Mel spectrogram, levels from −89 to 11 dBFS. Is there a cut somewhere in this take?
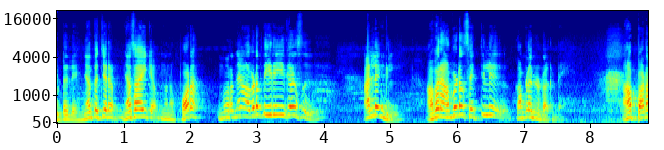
no; 0 cuts

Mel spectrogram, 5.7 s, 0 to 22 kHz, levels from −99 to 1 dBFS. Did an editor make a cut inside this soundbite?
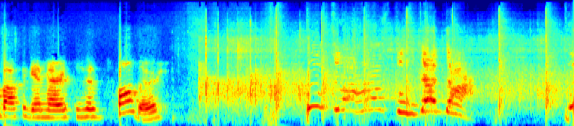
no; 0 cuts

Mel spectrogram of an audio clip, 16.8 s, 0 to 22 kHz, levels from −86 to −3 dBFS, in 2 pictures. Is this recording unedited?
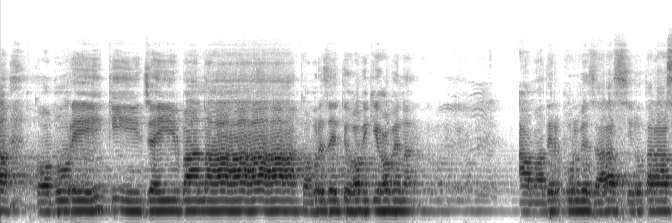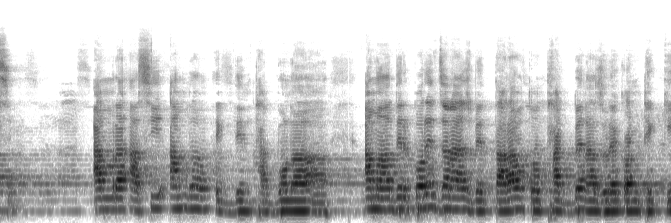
yes; 0 cuts

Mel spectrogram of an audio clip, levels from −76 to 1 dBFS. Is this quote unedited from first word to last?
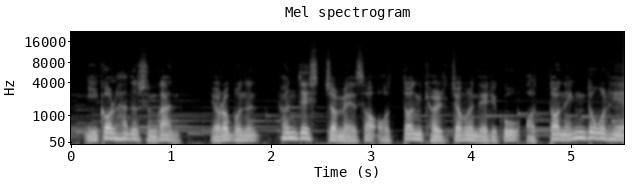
yes; 0 cuts

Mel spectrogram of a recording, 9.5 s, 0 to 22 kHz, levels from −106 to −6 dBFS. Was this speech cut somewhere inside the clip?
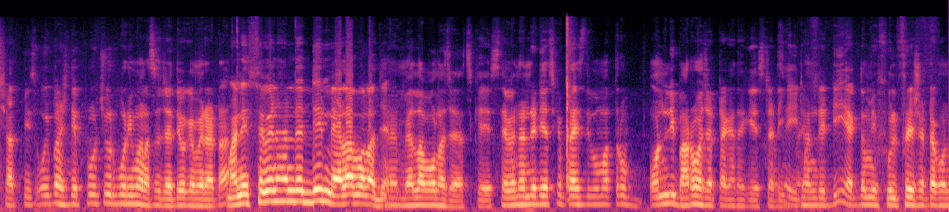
yes; 1 cut; at 7.9 s

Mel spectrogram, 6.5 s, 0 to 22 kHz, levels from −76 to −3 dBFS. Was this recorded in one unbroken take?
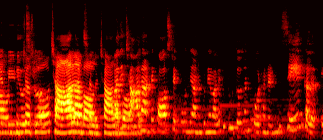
yes; 0 cuts

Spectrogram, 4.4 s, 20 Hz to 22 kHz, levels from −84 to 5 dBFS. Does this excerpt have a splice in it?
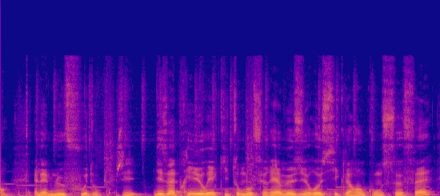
no; 0 cuts

